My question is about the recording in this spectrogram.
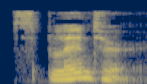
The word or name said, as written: splinter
